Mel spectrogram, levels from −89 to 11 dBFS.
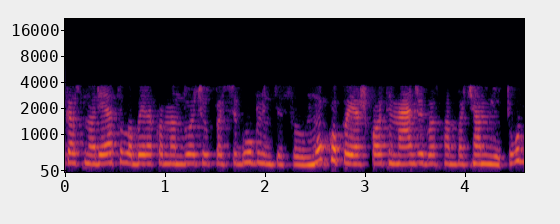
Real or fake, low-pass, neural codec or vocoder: real; 3.6 kHz; none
